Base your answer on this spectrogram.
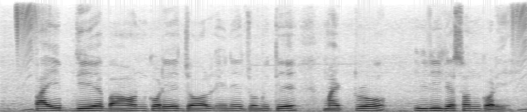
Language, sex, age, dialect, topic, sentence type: Bengali, male, 18-24, Standard Colloquial, agriculture, statement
